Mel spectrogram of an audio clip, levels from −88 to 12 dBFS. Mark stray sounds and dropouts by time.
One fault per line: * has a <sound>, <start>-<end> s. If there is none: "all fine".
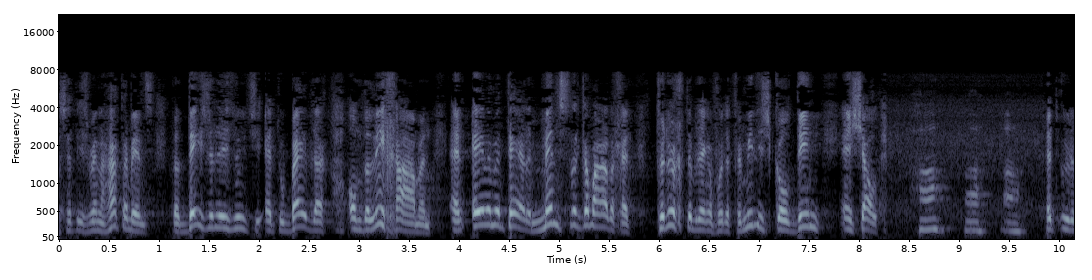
* has a laugh, 8.5-9.7 s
